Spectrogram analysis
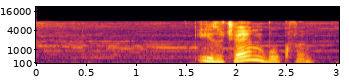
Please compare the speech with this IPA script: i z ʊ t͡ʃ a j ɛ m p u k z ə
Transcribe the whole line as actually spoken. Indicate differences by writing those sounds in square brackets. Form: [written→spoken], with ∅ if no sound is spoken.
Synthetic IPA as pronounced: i z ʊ t͡ʃ a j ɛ m [p→b] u k [z→v] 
